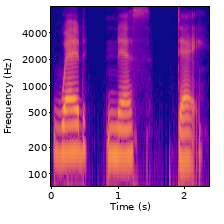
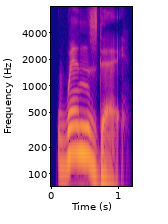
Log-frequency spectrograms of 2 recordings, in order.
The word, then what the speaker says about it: Wednesday: I used to say wedness day. That's very common. But the correct way to say it is Wednesday.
